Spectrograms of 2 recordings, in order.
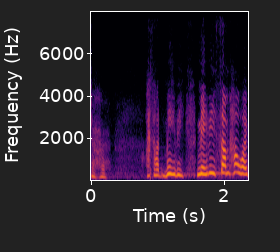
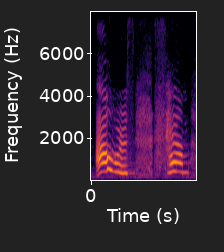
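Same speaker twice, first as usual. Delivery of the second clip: anguished cry; 4 semitones higher than usual. Acted. Wife despairs at long night.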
